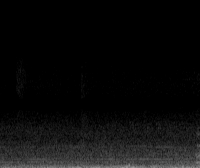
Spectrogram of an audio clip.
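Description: Outdoor harbour ambience: a low, uneven rumble of wind buffeting the phone's microphone, over a steady hum from the ship and port.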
